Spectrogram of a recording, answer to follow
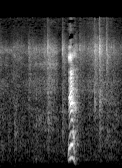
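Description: Mostly quiet room tone, with one short "yeah" from a man about one and a half seconds in, spoken with his mouth full.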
